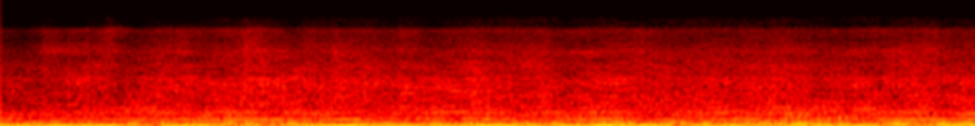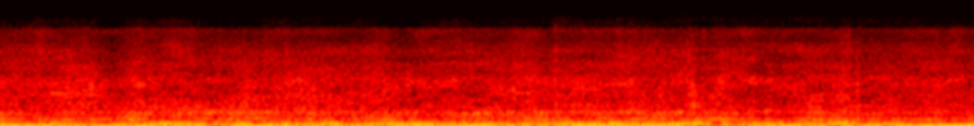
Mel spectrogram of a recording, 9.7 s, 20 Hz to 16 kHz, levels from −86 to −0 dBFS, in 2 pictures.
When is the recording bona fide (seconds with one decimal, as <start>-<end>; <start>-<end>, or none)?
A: none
